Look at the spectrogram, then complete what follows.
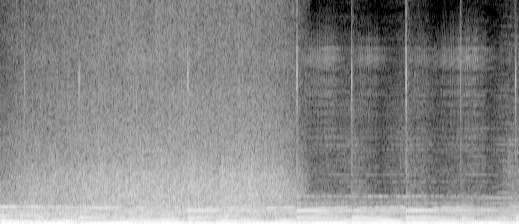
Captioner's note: audience applauding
